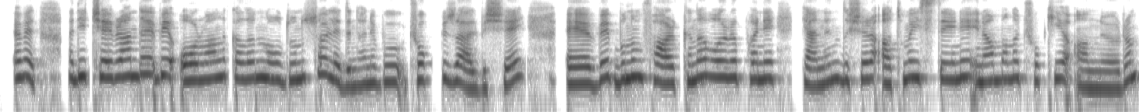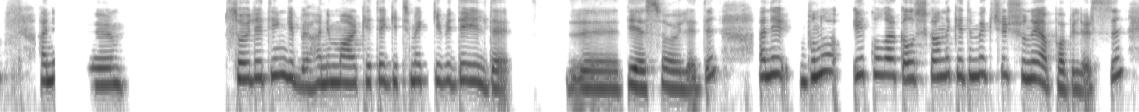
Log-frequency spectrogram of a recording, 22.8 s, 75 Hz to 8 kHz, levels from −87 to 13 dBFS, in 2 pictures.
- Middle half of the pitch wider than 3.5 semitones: Yes, average, 4.2 semitones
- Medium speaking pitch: No, very high, 290 Hz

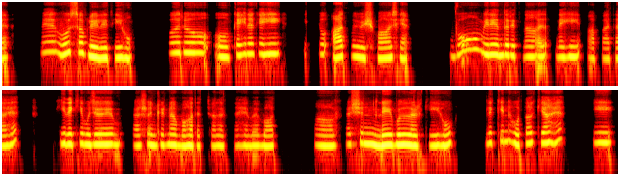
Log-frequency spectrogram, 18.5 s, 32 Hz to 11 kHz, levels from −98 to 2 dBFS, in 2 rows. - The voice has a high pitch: Yes, very high, 255 Hz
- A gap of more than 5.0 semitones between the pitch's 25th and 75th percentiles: No, average, 3.4 semitones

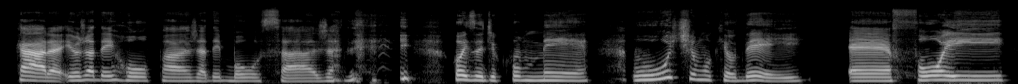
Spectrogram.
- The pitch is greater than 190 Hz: No, medium, 185 Hz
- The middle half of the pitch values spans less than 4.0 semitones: Yes, average, 3.1 semitones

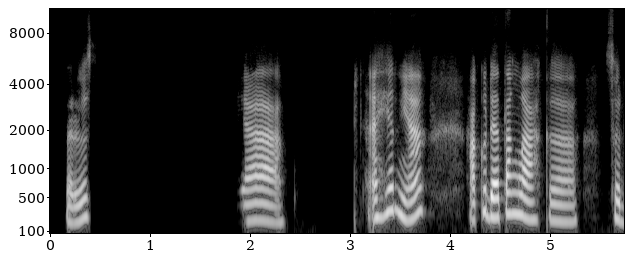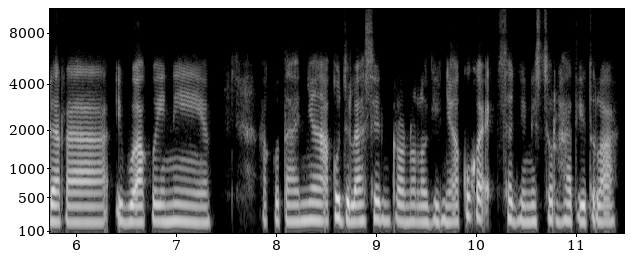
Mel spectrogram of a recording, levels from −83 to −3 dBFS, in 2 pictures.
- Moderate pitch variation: No, narrow, 2.2 semitones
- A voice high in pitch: Yes, high, 205 Hz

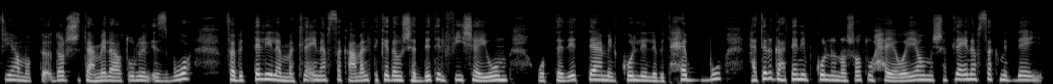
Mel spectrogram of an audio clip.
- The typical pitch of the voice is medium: No, high, 200 Hz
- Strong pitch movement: No, average, 2.9 semitones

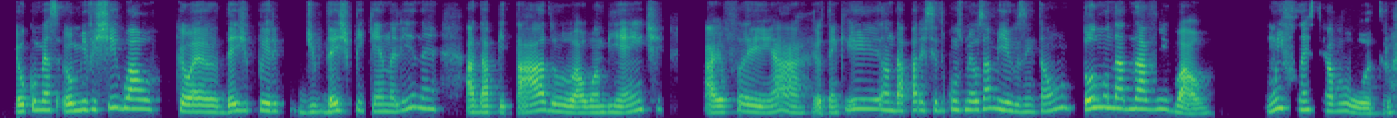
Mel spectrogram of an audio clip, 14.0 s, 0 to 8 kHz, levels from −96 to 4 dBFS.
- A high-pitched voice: Yes, high, 195 Hz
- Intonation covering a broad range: Yes, wide, 5.8 semitones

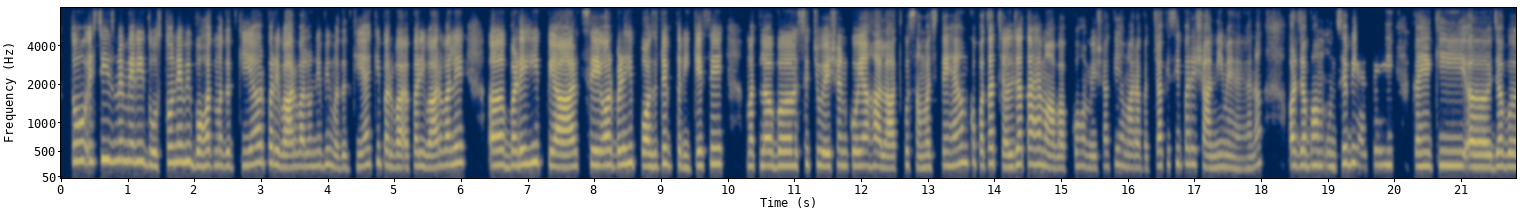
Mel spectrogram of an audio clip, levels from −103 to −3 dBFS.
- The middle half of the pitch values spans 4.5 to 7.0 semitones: No, average, 2.9 semitones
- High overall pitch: Yes, high, 245 Hz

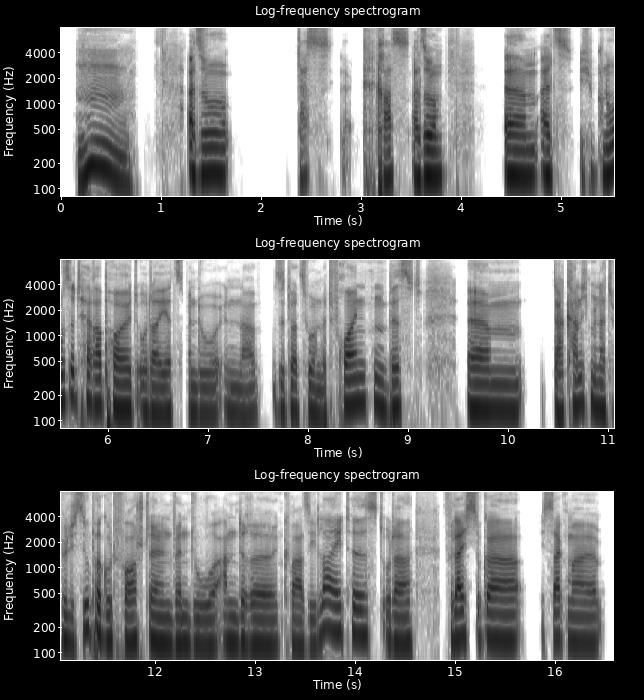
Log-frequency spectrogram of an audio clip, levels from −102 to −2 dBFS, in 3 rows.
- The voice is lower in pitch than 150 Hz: Yes, low, 135 Hz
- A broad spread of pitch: No, average, 2.7 semitones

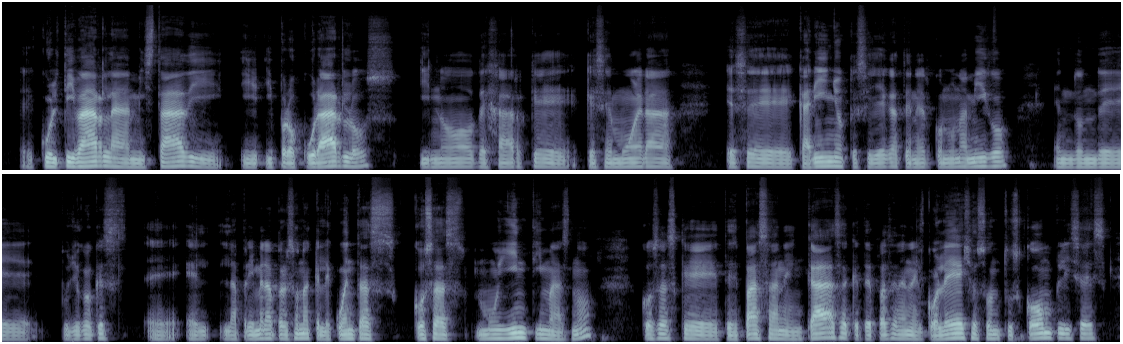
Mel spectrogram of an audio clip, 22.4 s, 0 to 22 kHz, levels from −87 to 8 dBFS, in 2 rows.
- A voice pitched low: Yes, very low, 95 Hz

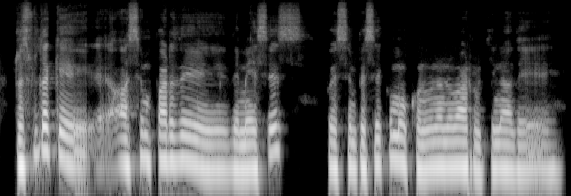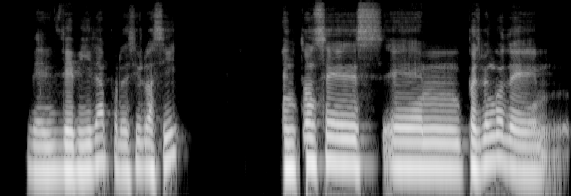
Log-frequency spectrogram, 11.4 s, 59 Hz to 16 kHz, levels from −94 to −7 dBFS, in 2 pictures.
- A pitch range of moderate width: Yes, average, 3.2 semitones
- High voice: No, medium, 140 Hz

